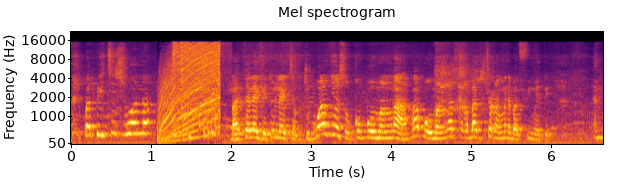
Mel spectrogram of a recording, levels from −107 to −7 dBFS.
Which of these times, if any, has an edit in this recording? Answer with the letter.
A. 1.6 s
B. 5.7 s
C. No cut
A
